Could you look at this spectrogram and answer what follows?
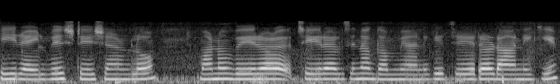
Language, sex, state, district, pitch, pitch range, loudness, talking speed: Telugu, female, Andhra Pradesh, Chittoor, 245 Hz, 240-250 Hz, -15 LUFS, 120 wpm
